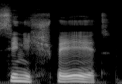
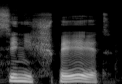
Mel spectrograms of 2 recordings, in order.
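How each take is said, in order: The two takes are said the same way.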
